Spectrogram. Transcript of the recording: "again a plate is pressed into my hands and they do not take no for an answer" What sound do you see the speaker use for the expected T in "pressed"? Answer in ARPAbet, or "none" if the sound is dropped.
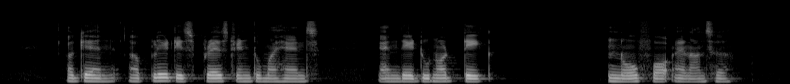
T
